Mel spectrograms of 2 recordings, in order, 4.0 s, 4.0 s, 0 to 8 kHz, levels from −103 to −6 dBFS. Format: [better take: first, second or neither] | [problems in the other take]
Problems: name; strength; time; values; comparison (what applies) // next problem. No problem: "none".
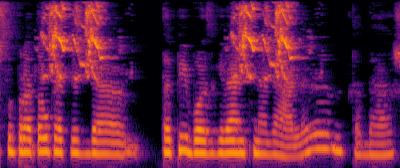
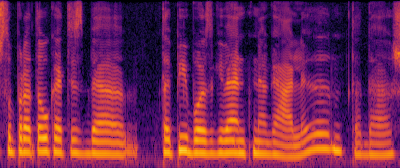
second | noise reduction (classical method WPE with log-MMSE)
